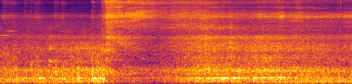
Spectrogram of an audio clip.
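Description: Indian passenger trains crossing, heard from the open door of one of them: steady wheel and rail rumble, with a loud rushing noise that rises suddenly about two seconds in as the oncoming train's coaches draw alongside. A steady wheel squeal runs through the second half as the train rounds a curve.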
